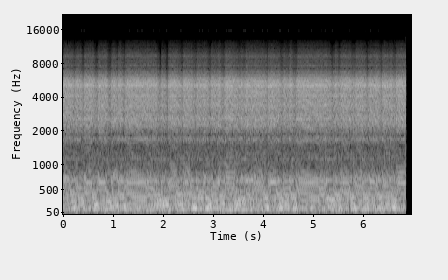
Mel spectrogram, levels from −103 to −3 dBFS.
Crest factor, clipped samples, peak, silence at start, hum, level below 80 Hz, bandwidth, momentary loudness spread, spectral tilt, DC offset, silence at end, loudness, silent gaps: 14 dB; under 0.1%; -14 dBFS; 0 s; none; -50 dBFS; 12 kHz; 1 LU; -3 dB/octave; under 0.1%; 0.1 s; -25 LUFS; none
